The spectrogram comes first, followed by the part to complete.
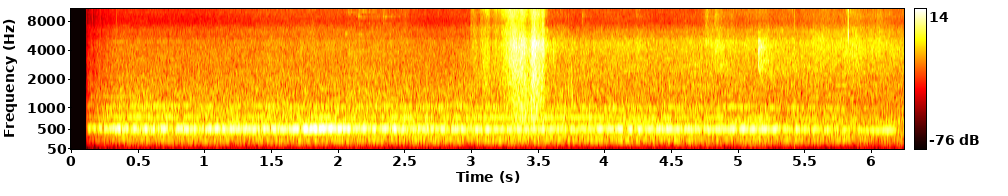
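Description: Subway train in the underground station, giving a steady whine over a low rumble, with a short hiss about three seconds in.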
